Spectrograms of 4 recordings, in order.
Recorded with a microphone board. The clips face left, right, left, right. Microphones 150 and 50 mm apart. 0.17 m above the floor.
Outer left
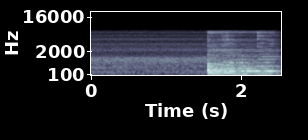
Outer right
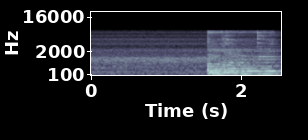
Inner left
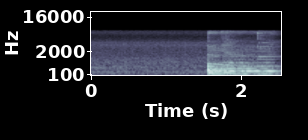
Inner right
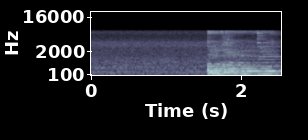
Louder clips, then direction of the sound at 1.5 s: Outer left 7 dB, inner left 8 dB; 55° left (ahead or behind).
